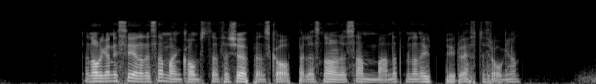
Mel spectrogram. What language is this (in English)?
Swedish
